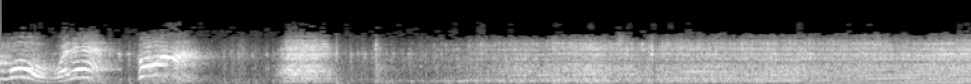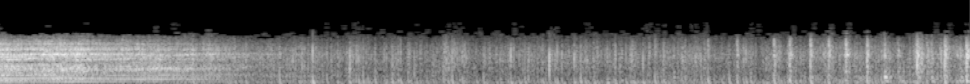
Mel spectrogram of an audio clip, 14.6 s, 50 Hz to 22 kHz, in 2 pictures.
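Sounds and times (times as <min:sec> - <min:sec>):
speech: 0:00.4 - 0:01.2
car engine starting and accelerating away: 0:02.1 - 0:09.4.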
